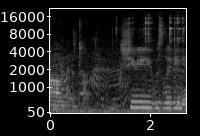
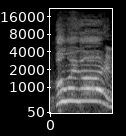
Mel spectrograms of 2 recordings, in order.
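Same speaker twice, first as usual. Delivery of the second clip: much higher, much louder, slow frightened scream; panicked cry; 15 dB louder, slower than usual. Retold or imitated. Justin shrieking at her near the cliff edge, terrified. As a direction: cry out in sudden terror at the cliff.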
